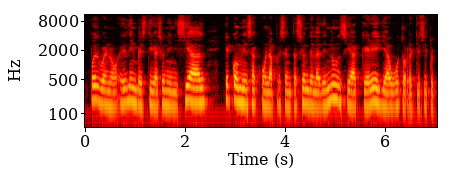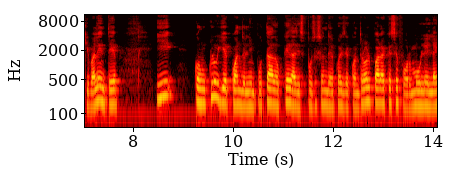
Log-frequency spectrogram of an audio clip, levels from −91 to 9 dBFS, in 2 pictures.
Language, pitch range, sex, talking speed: Spanish, 140-170 Hz, male, 155 wpm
